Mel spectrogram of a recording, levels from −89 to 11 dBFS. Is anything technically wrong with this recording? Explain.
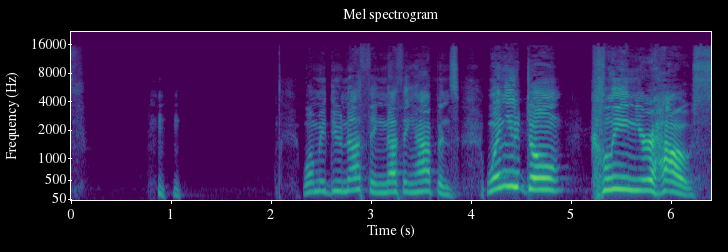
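Yes. From 2.31 s to 4.52 s there is automatic gain rising. The automatic gain control judged the incoming level too low and stepped its gain up gradually, by about 9 dB over a little more than two seconds. Because the gain acts on the whole signal, the speech and the background noise swell together, so the background climbs along with the voice rather than the voice alone getting louder.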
